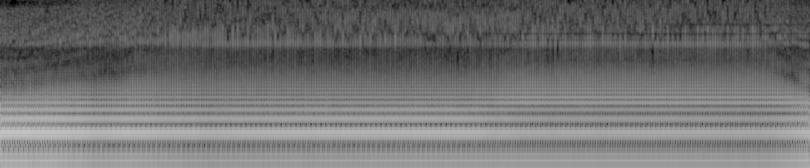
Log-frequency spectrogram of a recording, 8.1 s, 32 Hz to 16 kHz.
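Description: Timpano TPT-3500 12-inch car-audio subwoofers playing a steady, loud low bass test tone with a buzzy stack of overtones, driven at about 2,000 watts just short of the amplifier's clipping point. The tone eases slightly about a second in.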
